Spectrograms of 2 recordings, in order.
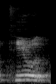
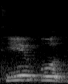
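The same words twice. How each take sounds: First: Said in the usual way. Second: "থিউত" split into থি, then উত; syllable by syllable. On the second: Shown as a demonstration. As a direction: sound out "থিউত" with a gap before উত. Teacher breaks up letter name. ("থিউত" ভেঙে ভেঙে, থি... উত)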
